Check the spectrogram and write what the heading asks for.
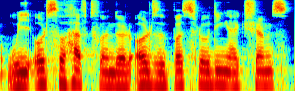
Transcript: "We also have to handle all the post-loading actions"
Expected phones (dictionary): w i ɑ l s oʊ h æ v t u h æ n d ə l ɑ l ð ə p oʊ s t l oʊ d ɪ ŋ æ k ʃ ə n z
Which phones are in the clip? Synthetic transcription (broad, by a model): w i ɑ l s oʊ h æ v t u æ n d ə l ɑ l ð ə p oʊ s t l oʊ d ɪ ŋ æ k ʃ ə n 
